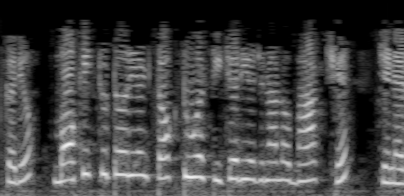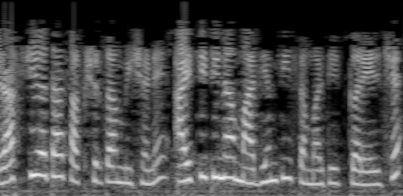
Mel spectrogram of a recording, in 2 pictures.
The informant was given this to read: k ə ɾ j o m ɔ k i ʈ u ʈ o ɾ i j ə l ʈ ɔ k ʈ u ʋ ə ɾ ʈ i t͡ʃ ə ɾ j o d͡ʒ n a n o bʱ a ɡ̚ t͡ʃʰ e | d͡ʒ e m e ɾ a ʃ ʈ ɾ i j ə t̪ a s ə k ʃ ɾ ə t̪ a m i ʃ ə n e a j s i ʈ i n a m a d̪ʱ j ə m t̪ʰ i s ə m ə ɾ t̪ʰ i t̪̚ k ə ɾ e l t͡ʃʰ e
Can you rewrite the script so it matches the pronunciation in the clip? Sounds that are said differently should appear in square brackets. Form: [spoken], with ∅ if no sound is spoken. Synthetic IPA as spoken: k ə ɾ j o m ɔ k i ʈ u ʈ o ɾ i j ə l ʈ ɔ k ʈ u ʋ ə ɾ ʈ i t͡ʃ ə ɾ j o d͡ʒ n a n o bʱ a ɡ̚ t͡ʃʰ e | d͡ʒ e [n] e ɾ a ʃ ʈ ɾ i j ə t̪ a s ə k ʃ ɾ ə t̪ a m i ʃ ə n e a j s i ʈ i n a m a d̪ʱ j ə m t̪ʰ i s ə m ə ɾ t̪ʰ i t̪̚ k ə ɾ e l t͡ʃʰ e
